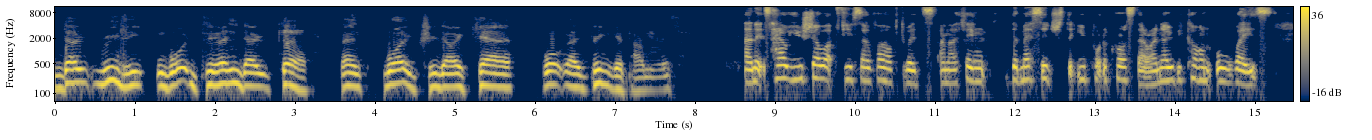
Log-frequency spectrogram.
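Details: Adult man, about 30, with cerebral palsy who describes himself as having a speech impediment and makes his own phone calls; dysarthria (cerebral palsy).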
